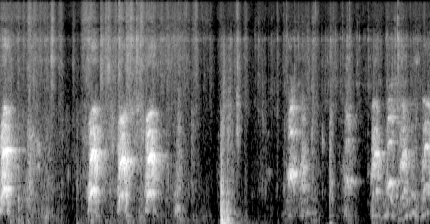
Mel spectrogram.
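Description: Dog barking in short bursts, a few sharp yips close by, mixed with a person talking and reacting between the barks.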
